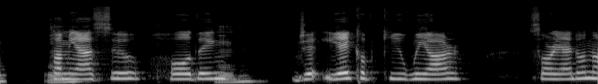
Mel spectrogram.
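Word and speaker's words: Kiwior: Jacob Kiwiar. Sorry, I don't know how to pronounce his name. Kivior. Kivior. Kivior. Yeah, Kivior.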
